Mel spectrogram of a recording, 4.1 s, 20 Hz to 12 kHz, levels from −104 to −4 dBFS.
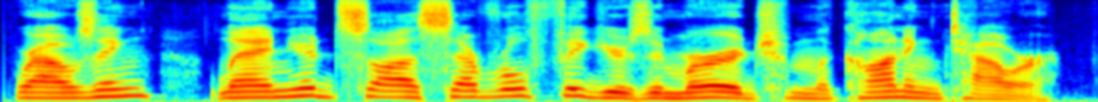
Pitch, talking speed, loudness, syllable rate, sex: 185 Hz, 145 wpm, -17 LUFS, 5.4 syllables/s, female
